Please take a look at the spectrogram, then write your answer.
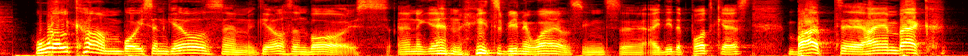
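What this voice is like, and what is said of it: English with a Jewish accent. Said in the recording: “the sexy Jewish accent”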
